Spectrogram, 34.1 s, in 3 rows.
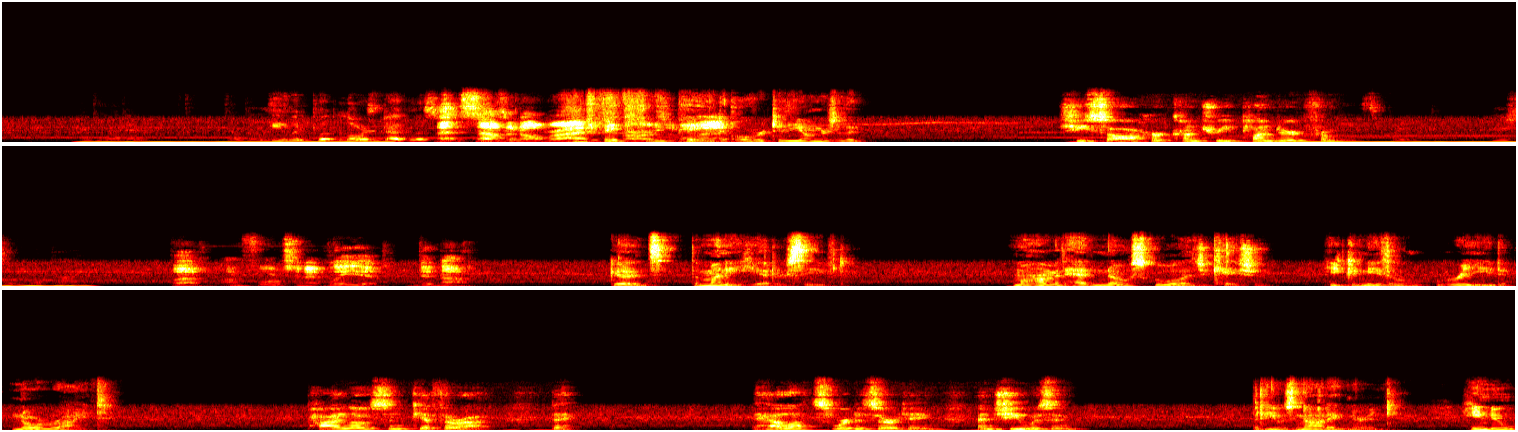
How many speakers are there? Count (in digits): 5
